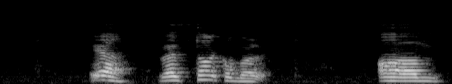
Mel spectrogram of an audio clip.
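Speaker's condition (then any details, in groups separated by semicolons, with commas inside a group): Cerebral palsy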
